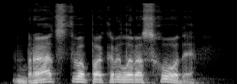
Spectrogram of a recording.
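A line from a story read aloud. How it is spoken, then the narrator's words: Grumbling. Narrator (Russian): проворчал Фудир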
